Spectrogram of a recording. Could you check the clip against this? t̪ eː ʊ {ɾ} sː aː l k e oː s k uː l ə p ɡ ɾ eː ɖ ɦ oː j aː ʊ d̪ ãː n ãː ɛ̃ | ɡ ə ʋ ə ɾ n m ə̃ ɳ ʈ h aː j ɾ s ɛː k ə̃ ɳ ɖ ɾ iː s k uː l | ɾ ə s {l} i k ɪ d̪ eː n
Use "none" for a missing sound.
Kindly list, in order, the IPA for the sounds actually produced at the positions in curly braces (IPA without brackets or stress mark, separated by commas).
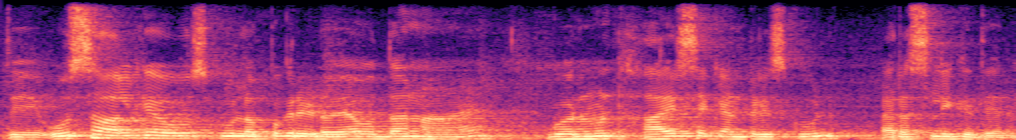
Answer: none, l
